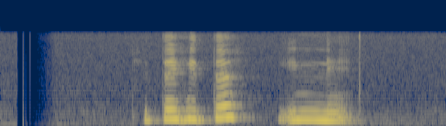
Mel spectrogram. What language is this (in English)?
Sinhala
